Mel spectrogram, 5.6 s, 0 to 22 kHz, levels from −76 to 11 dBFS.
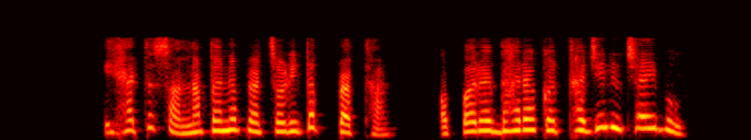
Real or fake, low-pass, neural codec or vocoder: fake; 7.2 kHz; codec, 16 kHz, 1.1 kbps, Voila-Tokenizer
